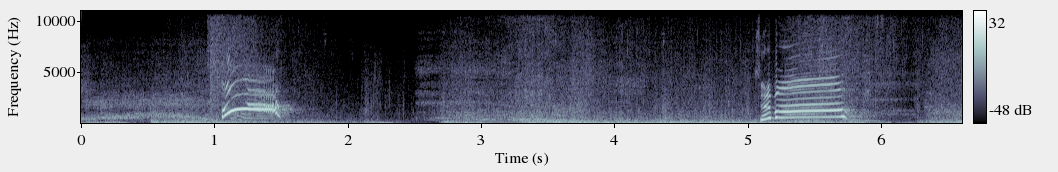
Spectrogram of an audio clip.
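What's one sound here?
A young woman shrieks loudly into a close microphone.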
